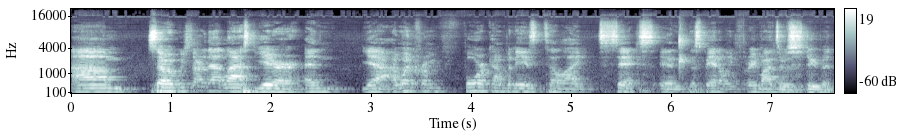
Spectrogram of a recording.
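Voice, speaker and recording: A man with an American accent talks at a moderate pace with fairly even intonation and hardly any pauses, amid audible room echo and noticeable background noise. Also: medium pitch for a man. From Los Angeles. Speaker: real estate investor speaker. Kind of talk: presentation to meetup audience.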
